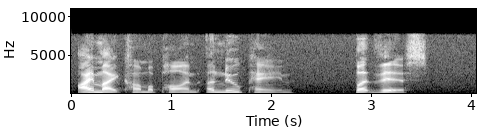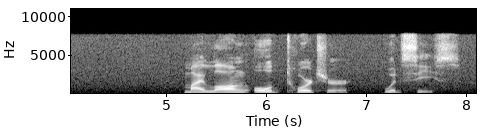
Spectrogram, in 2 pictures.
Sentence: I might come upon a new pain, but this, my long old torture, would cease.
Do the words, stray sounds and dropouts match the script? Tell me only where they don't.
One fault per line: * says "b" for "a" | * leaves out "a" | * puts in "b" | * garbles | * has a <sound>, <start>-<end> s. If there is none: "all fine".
all fine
